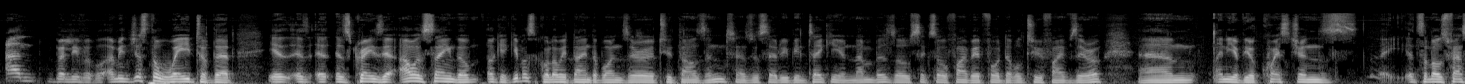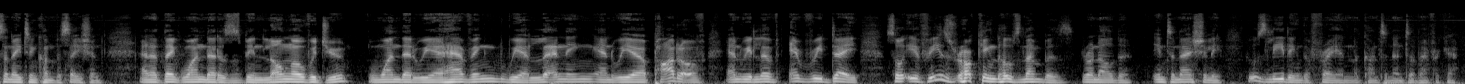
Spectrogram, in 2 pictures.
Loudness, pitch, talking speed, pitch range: -22 LUFS, 110 Hz, 175 wpm, 100-120 Hz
